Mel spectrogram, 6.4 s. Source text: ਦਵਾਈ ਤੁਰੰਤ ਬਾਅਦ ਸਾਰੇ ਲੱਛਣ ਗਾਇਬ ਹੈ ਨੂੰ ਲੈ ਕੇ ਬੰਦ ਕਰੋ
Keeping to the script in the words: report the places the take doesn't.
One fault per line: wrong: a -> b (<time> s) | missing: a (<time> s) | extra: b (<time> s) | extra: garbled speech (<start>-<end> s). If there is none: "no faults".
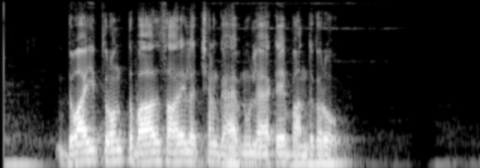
missing: ਹੈ (3.2 s)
